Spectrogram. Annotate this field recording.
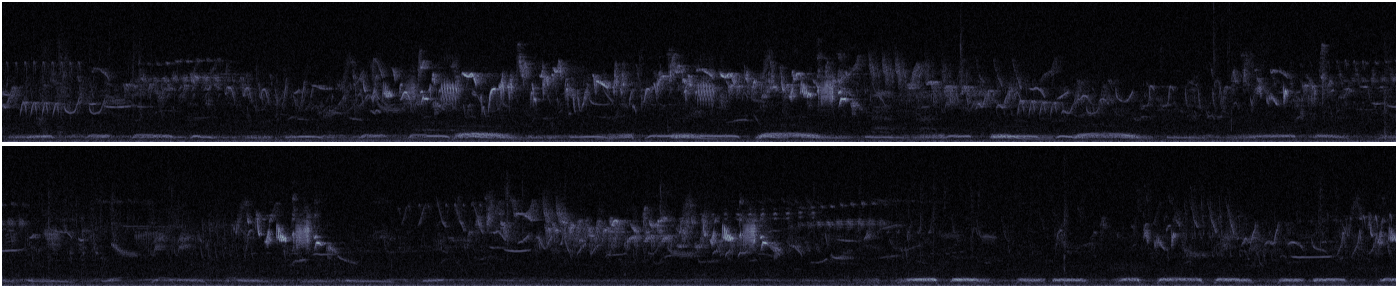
Chalk pit soundscape ... bird calls and song ... wood pigeon ... willow warbler... yellowhammer ... pheasant ... goldfinch ... blackbird ... linnet ... whitethroat ... binaural dummy head ... background noise ...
